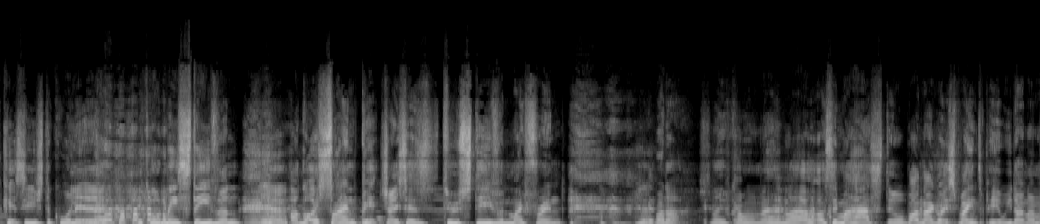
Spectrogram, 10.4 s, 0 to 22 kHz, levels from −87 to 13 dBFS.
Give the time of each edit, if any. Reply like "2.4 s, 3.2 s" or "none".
none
